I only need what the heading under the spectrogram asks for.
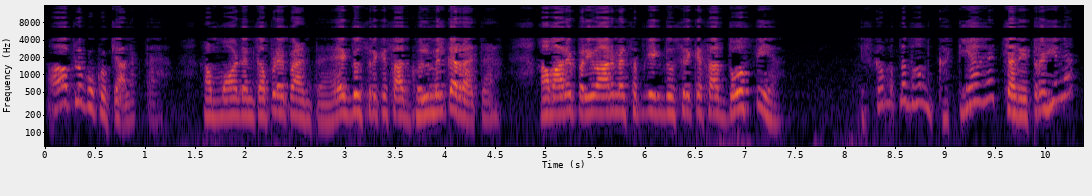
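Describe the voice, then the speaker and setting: A woman's voice: mid-range voice, lively intonation, fairly quick, slightly rough, poor audio. A woman voicing an outspoken, modern-minded family member in a cartoon drama, indignant, challenging and scolding. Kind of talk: animated family drama voice acting in Hindi.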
